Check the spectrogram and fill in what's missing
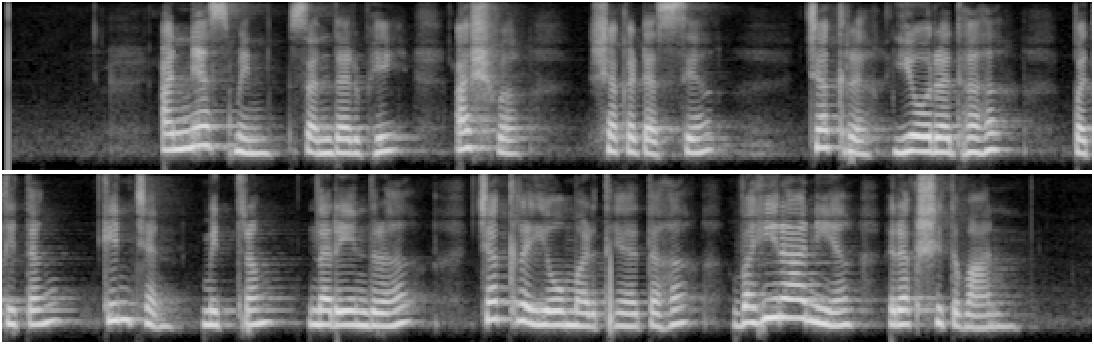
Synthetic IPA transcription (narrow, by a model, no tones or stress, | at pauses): ɐnjɐsminsɐnd̪ɐɾbʱeː | ɐʃʋɐ | ʃɐkɐʈɐsjɐ | t͡ʃɐkɾɐjoːɾɐd̪ʱɐɦɐ̆ | pɐt̪it̪ɐŋ | kiɲt͡ʃɐn | mit̪ɾɐm | nɐɾeːnd̪ɾɐɦɐ̆ | t͡ʃɐkɾɐjoːmɐɾd̪ʱʰjɐɐt̪ɐɦɐ̆ | ʋɐɦiɾaːnijɐɾɐkʂit̪ɐʋaːn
